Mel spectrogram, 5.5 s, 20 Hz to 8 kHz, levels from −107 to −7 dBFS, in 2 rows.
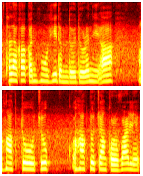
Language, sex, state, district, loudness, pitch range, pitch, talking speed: Mizo, female, Mizoram, Aizawl, -15 LUFS, 195-220 Hz, 210 Hz, 195 wpm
